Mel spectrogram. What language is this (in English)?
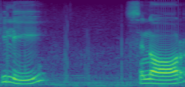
Marathi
